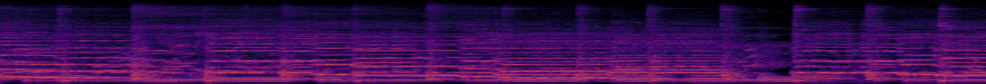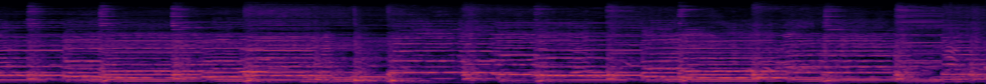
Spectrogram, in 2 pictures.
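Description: Brass band music: held melody notes over a steady beat of about two strokes a second.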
